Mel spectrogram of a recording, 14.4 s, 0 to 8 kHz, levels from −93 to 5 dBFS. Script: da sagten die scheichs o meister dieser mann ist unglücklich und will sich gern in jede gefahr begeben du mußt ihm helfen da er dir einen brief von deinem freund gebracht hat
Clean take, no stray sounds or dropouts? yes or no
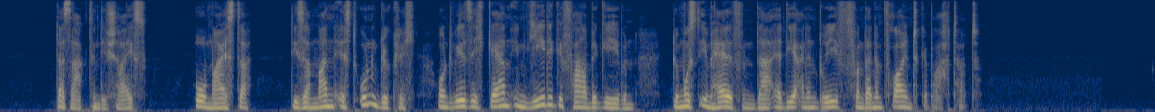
yes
